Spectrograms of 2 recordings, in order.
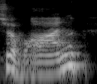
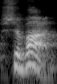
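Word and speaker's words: Siobhan: Grace her name is shoban it's an Irish name I heard that in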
